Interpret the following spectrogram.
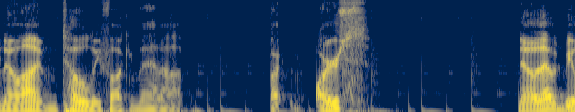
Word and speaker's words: Arce: A-R-C-E. Anybody got a really good guess at how to say that? Arque? That's Arque? Louis Arque? We'll look it up. Because we like to learn. Give me a phonetical pronunciation. Luis Arce. Arce. Luis Arce.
